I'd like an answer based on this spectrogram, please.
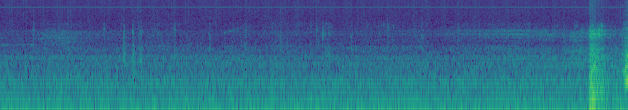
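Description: Steady low running noise of a car's engine and tyres, heard from inside the cabin through a dash camera. A sudden loud sound and a man's voice break in near the end.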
